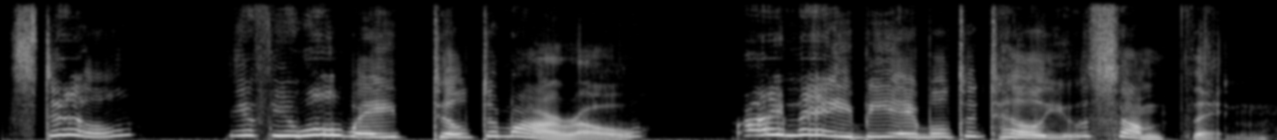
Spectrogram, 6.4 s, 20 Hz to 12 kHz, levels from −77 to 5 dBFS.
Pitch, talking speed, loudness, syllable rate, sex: 340 Hz, 150 wpm, -16 LUFS, 4.4 syllables/s, female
